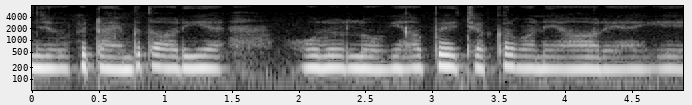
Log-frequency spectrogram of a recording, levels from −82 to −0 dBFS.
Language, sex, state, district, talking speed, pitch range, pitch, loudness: Hindi, female, Delhi, New Delhi, 195 wpm, 190-200 Hz, 195 Hz, -16 LUFS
